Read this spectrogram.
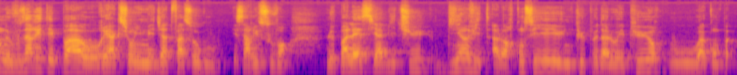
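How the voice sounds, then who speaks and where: A man from French Guiana giving an earnest, chatty product talk on a live studio show, with frequent fillers and restarts. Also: mid-range voice. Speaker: guest speaker.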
